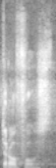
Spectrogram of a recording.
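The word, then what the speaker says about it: τροφός: La palabra griega es trofos, así se pronuncia, trofos con pH, tropos.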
